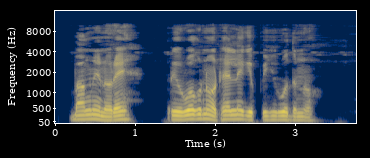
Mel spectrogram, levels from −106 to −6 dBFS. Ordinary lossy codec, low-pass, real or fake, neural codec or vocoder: none; 9.9 kHz; real; none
